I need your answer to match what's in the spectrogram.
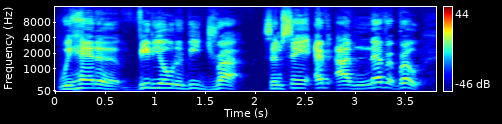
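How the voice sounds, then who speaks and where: A man speaks in a notably high register. His talk is casual and slangy, like venting among friends on a show. He leans on short repeated phrases to hammer each point home. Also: expressive, brisk, a bit bright. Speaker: music artist guest.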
